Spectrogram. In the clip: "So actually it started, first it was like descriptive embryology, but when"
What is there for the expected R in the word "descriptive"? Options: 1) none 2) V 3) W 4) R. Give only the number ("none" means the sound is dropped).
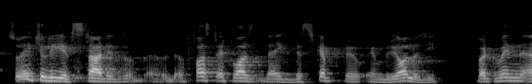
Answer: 1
